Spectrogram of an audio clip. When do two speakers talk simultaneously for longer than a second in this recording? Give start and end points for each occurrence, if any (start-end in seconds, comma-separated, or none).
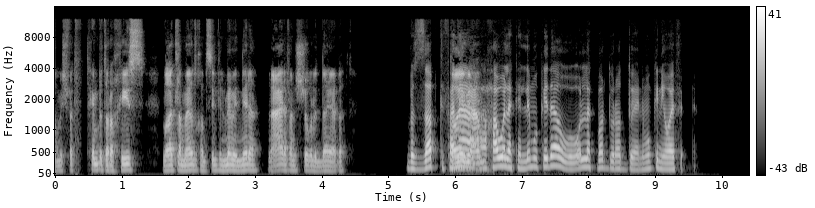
none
